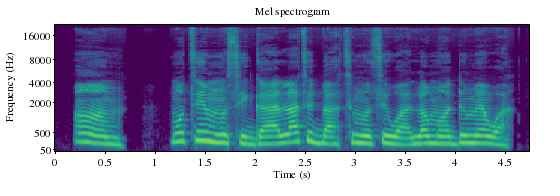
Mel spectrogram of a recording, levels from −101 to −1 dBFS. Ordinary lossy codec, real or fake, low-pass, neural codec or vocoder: none; real; none; none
